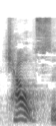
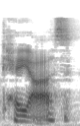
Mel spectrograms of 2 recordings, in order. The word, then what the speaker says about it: chaos: I'm always reminded of, in my class, we had once, this word, and every kid kept on calling it chouse, and there was a lot of chouse happening in this text. And I wasn't sure what they were talking about, and eventually it dawned on me that they were talking about chaos. It's just spelled kind of funny.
